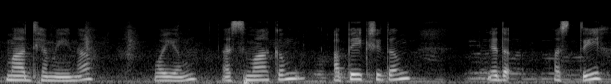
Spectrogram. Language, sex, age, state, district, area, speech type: Sanskrit, female, 18-30, Karnataka, Davanagere, urban, spontaneous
